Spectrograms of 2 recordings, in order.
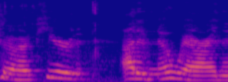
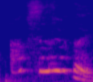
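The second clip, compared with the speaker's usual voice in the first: higher, put-on Kiwi accent; 13 semitones higher than usual. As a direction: Kiwi warden agreeing. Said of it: "he's got some sort of Kiwi accent".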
